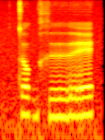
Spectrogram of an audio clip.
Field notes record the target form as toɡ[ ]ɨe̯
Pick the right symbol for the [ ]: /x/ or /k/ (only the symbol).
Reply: x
